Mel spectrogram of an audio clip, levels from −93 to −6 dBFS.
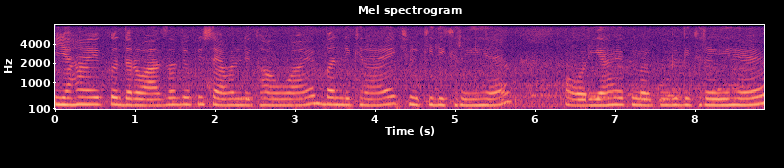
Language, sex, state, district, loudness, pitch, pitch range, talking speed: Hindi, female, Uttar Pradesh, Hamirpur, -25 LUFS, 225 Hz, 220-240 Hz, 155 wpm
